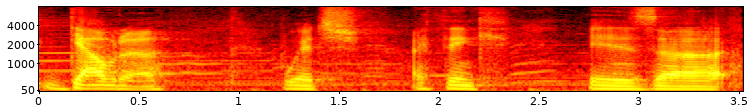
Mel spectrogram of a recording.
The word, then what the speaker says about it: gouda: I have learned that that gouda cheese is actually pronounced gowda which I think is uh is obnoxious and I don't like it I'm gonna call it gouda it's gouda to me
